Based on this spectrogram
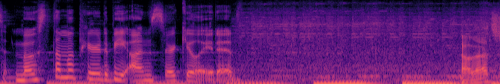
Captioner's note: coins clinking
